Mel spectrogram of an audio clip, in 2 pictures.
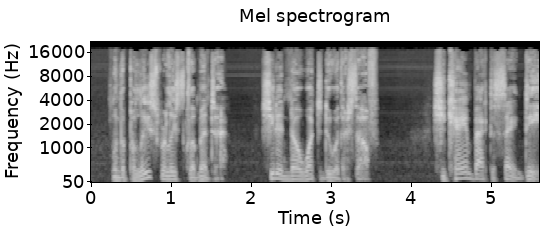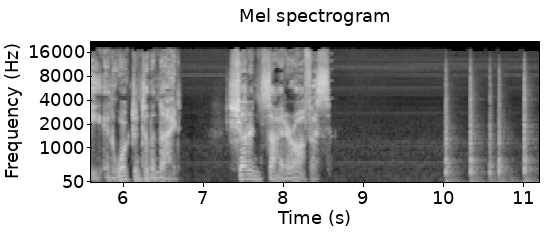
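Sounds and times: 
speech: 0.2s - 3.7s, 4.3s - 8.7s
firm knocks on an office door at night: 10.0s - 11.1s.

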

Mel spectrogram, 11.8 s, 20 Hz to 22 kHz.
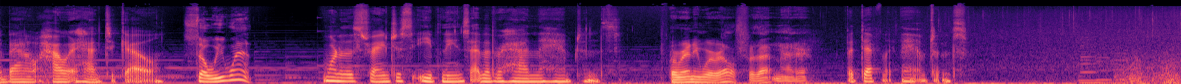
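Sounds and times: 
speech: 0.0s - 2.6s, 3.2s - 9.8s
deep thunder rumbling: 4.8s - 11.8s
heavy rain pouring: 6.6s - 11.8s.

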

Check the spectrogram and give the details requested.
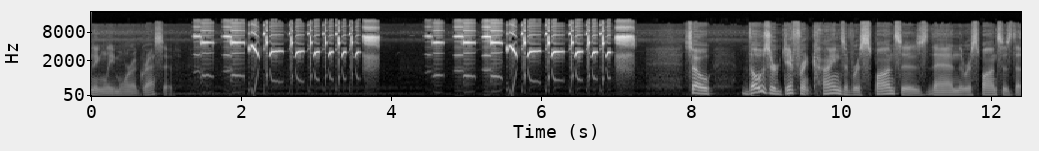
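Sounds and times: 
speech: 0.0s - 1.2s, 8.0s - 12.3s
song sparrow singing: 1.4s - 3.8s, 4.4s - 7.3s.

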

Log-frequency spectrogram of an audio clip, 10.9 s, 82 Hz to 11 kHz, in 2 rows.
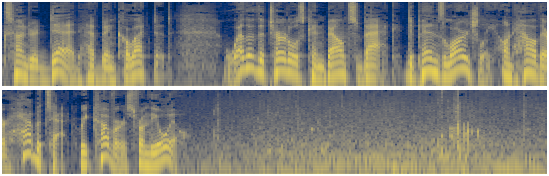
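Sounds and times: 
speech: 0.0s - 7.7s
boat engine drone running across water: 7.3s - 10.8s
water sloshing and splashing near the hull: 7.3s - 10.8s.

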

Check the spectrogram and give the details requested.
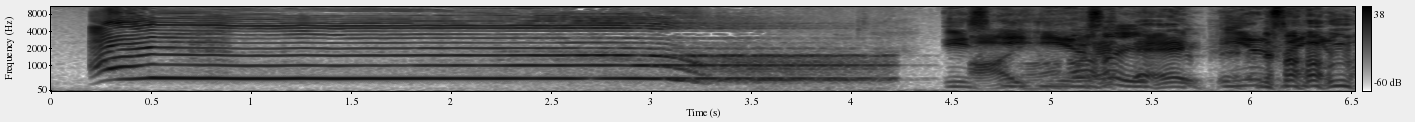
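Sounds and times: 
person imitating a wolf howl: 0.3s - 4.2s
speech: 4.5s - 6.5s
laughter: 5.1s - 6.5s.

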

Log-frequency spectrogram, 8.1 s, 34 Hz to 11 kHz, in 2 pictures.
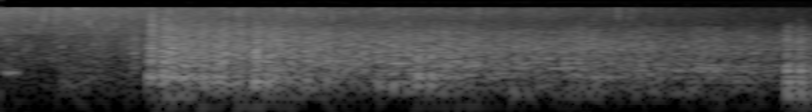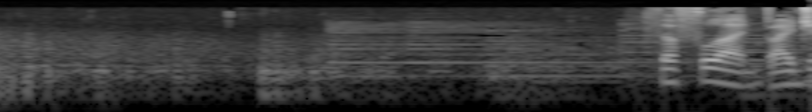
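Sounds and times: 
steady rain: 0.0s - 5.9s
thunder rumbling: 0.4s - 6.8s
speech: 7.4s - 8.1s.

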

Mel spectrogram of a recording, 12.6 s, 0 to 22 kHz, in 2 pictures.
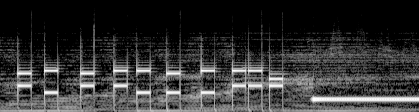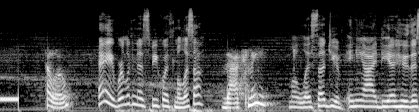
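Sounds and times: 
steady unbroken phone tone: 0.3s - 6.6s
speech: 7.9s - 12.5s.

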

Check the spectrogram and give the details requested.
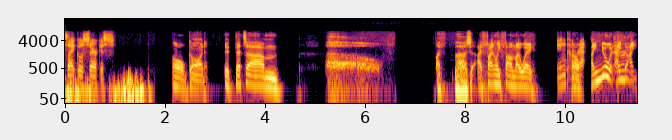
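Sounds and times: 
speech: 0.0s - 1.3s, 2.1s - 4.3s, 5.2s - 5.7s, 7.4s - 11.4s
brief vocal sound: 5.2s - 6.6s.

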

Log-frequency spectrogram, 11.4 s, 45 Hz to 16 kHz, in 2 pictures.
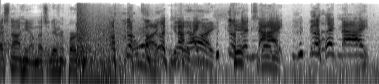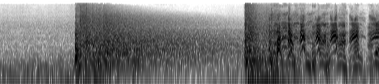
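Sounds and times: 
speech: 0.0s - 5.6s, 10.4s - 11.3s
gigantic pistol firing: 1.1s - 1.7s, 6.8s - 9.9s
laughter: 1.5s - 5.5s, 9.6s - 11.3s.

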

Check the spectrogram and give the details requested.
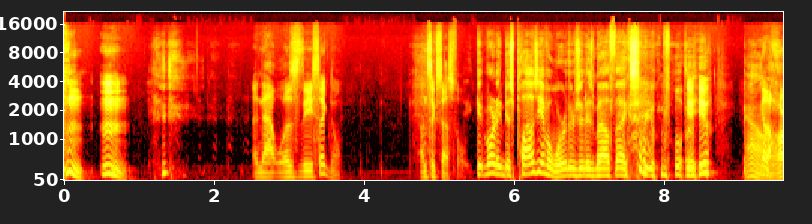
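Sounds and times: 
person clearing throat, loud and gravelly: 0.0s - 1.6s
speech: 0.0s - 1.6s, 2.5s - 3.8s, 4.7s - 9.5s.

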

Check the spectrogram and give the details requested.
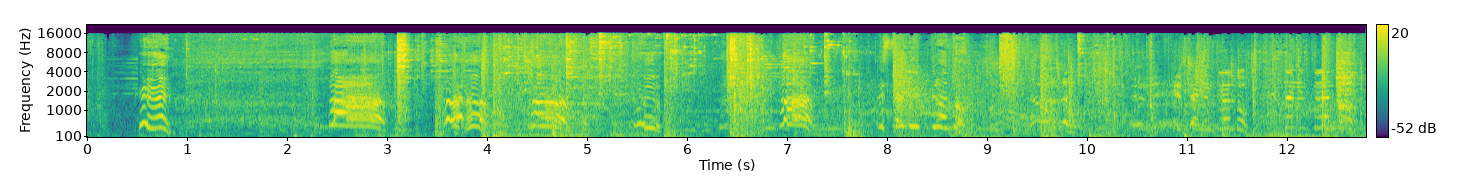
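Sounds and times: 
people moaning and groaning: 0.4s - 12.7s
doors being smashed: 2.3s - 12.7s
glass shattering: 2.7s - 12.7s
speech: 8.2s - 8.9s, 9.8s - 12.7s.

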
